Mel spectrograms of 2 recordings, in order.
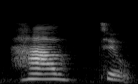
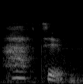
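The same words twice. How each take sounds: First: The word 'have' ends in a V sound. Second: The word 'have' ends in an F sound. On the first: The speaker calls it wrong. "we don't say have to" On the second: The speaker calls it right. "You hear a little F between ha and to"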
